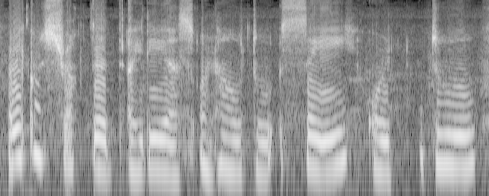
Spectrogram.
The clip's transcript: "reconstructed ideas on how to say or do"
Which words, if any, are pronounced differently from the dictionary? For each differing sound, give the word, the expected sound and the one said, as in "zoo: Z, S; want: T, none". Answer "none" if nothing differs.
ideas: Z, S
